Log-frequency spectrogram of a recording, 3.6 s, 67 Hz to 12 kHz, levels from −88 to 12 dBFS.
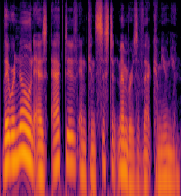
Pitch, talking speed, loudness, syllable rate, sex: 130 Hz, 180 wpm, -18 LUFS, 5.5 syllables/s, male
